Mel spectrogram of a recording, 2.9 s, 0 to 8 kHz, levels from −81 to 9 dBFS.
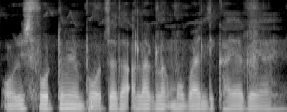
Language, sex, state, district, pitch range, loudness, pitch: Hindi, male, Arunachal Pradesh, Papum Pare, 100-110 Hz, -16 LUFS, 105 Hz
